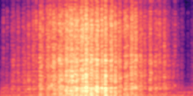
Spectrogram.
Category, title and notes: Sound effects > Animals
WINGBird-Blue Snowball Microphone, MCU Pigeon, Flap By, Simulated Nicholas Judy TDC
Pigeon wings flapping by. Simulated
